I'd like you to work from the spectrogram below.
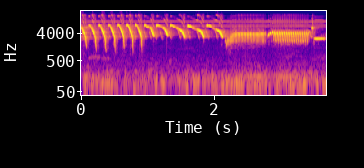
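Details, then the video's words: Female canary in breeding mood, song intended to make other canaries sing: quick series of descending swept notes about four per second, then a sustained buzzy high roll. "PANCINGAN KENARI BAHAN AGAR CEPAT GACORR"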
